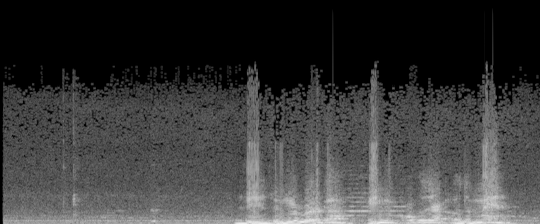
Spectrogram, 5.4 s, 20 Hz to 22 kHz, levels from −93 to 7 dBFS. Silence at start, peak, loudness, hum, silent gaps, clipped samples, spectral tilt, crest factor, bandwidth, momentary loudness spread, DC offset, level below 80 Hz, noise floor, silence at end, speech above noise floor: 0.05 s; 0 dBFS; -9 LUFS; 50 Hz at -35 dBFS; none; under 0.1%; -6.5 dB/octave; 10 dB; 13.5 kHz; 21 LU; under 0.1%; -32 dBFS; -28 dBFS; 0 s; 20 dB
